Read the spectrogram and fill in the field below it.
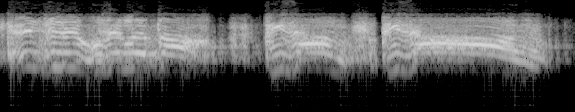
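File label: Korean damaged engine mood high; War Thunder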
